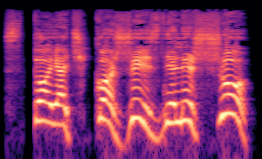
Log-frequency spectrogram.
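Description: A man doing a daring, loud street lad. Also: high voice, fairly quick, no room sound, studio quality, pitched above the performer's own voice. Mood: shouting. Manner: loud, bold shouting.

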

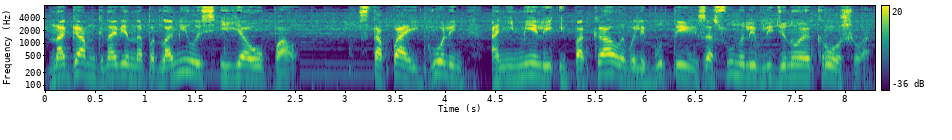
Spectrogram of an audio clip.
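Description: Male audiobook narrator, ironic first-person delivery, soft music bed. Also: fairly high pitch, normal speed. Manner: wry, ironic.

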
